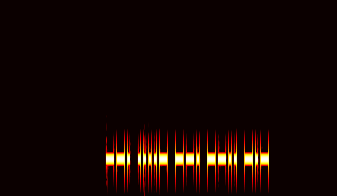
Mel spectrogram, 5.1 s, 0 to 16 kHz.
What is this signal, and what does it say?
Morse code, heard as a keyed tone, about 30 wpm, 700 Hz. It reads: G4GZK
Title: DXCC-100 Call Signs - 5 Characters - Repeated 2x - 30wpm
